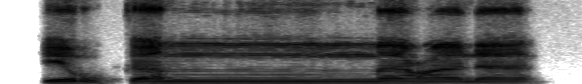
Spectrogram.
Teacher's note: idgham kamil, yaitu sempurna, tapi disertai dengan gunnah. Disertai dengan dengung, suara dengung. Jadi didengungkan, ditahan ya.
